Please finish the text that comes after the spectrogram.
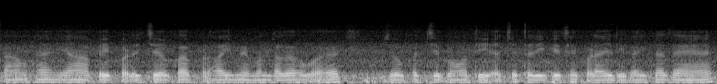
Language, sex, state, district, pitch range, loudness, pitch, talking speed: Hindi, male, Chhattisgarh, Raipur, 100-110 Hz, -16 LUFS, 105 Hz, 185 wpm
